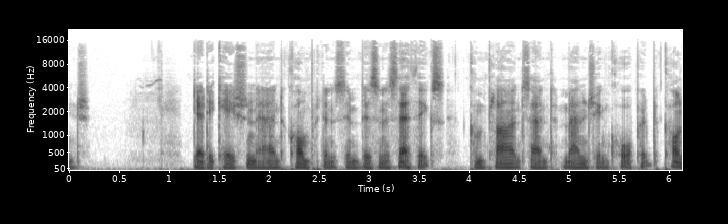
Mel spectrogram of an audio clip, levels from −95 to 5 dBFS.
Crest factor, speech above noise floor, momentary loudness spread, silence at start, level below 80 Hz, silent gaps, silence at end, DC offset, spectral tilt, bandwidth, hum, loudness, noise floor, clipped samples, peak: 22 dB; 33 dB; 9 LU; 0 s; -40 dBFS; none; 0 s; under 0.1%; -5.5 dB/octave; 16 kHz; none; -24 LUFS; -56 dBFS; under 0.1%; 0 dBFS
